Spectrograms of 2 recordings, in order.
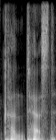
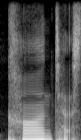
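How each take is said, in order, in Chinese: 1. 重音在第二个音节。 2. 重音在第一个音节。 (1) "它的重音就在后面这个test，所以念contest" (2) "它的重音会是在前面的那个音节，所以是contest"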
